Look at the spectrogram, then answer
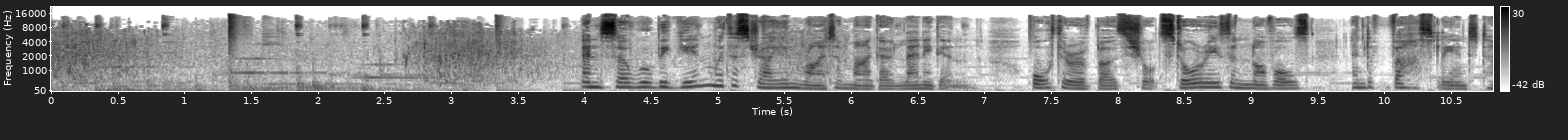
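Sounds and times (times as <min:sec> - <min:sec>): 
mysterious splashing from the beach: 0:00.0 - 0:07.0
speech: 0:04.0 - 0:10.8.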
